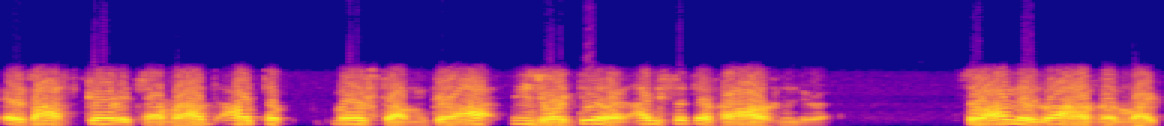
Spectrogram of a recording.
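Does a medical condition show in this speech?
Yes: cerebellar ataxia; gets around with walker, team helps up and down stairs.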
